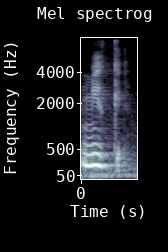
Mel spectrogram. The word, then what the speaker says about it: nuque: Okay, so remember we said that the QUE at the end of a word, except for quelque, presque, this E, the U and the E are silent. Oh. Okay, so, and the U is pronounced in French U. Oh, Not E, but U. So it's kind of like pronouncing an E, but putting your lips together.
